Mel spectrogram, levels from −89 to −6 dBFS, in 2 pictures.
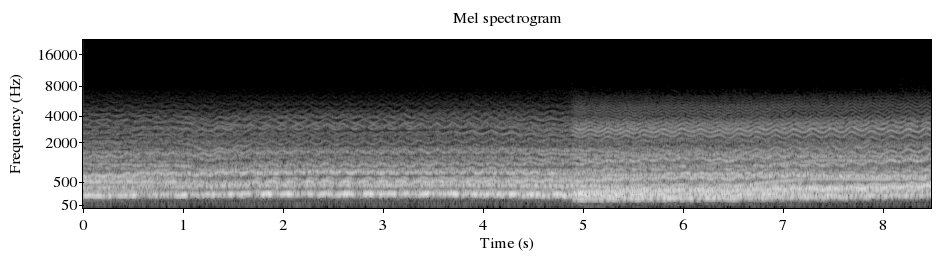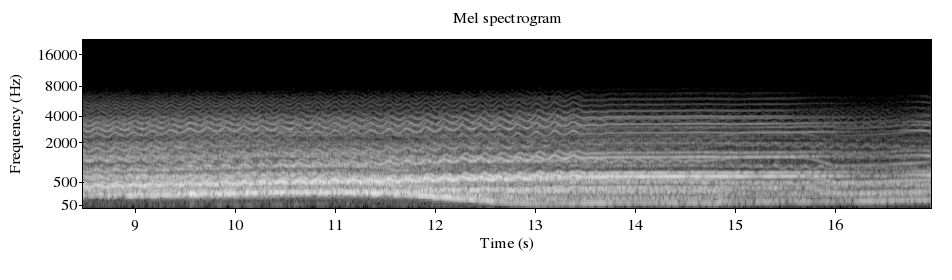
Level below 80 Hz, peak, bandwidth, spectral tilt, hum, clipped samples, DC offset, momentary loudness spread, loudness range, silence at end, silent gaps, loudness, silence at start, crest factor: -56 dBFS; -6 dBFS; 6.8 kHz; -7.5 dB/octave; none; under 0.1%; under 0.1%; 7 LU; 5 LU; 0 s; none; -23 LUFS; 0 s; 16 dB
